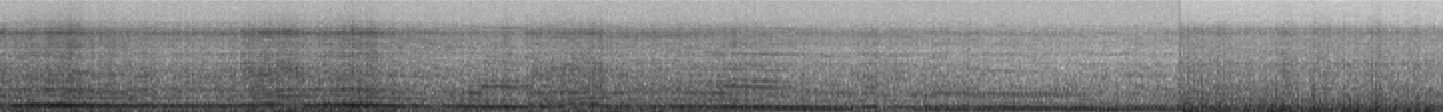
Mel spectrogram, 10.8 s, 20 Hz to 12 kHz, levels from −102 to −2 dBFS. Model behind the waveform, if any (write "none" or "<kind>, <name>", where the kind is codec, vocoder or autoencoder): vocoder, BigVGAN v2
